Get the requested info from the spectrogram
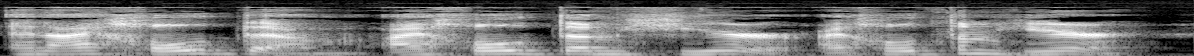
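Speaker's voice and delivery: usual speaking voice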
